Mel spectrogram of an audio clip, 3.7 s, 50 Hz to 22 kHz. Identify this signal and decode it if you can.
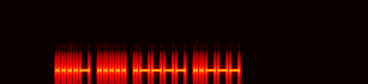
Morse code, heard as a keyed tone, about 40 wpm, 700 Hz. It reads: 4512
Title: Numbers - 4-Digit 40wpm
